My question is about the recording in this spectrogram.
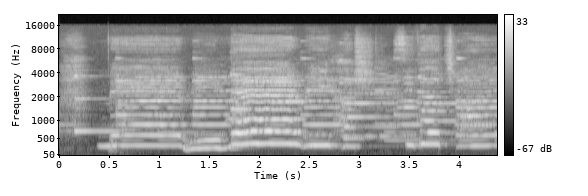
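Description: A woman singing a slow, gentle Christmas song about the Christ child over an instrumental accompaniment, holding long notes.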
